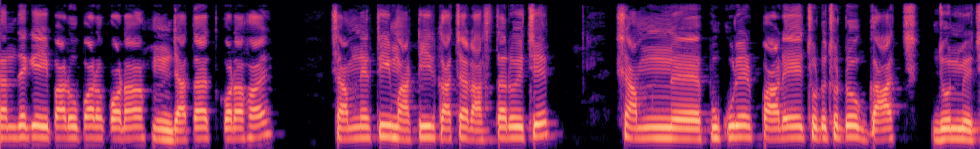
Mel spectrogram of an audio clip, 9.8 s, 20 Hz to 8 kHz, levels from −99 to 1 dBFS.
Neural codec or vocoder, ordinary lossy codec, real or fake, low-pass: none; none; real; 7.2 kHz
